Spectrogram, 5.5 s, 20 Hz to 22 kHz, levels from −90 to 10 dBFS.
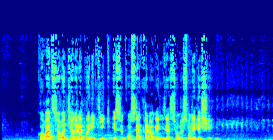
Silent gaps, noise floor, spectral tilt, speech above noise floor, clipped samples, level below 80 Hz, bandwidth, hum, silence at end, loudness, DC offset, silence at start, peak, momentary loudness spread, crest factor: none; -59 dBFS; -4 dB/octave; 35 dB; under 0.1%; -58 dBFS; 17 kHz; none; 0.1 s; -23 LUFS; under 0.1%; 0.8 s; -4 dBFS; 8 LU; 22 dB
